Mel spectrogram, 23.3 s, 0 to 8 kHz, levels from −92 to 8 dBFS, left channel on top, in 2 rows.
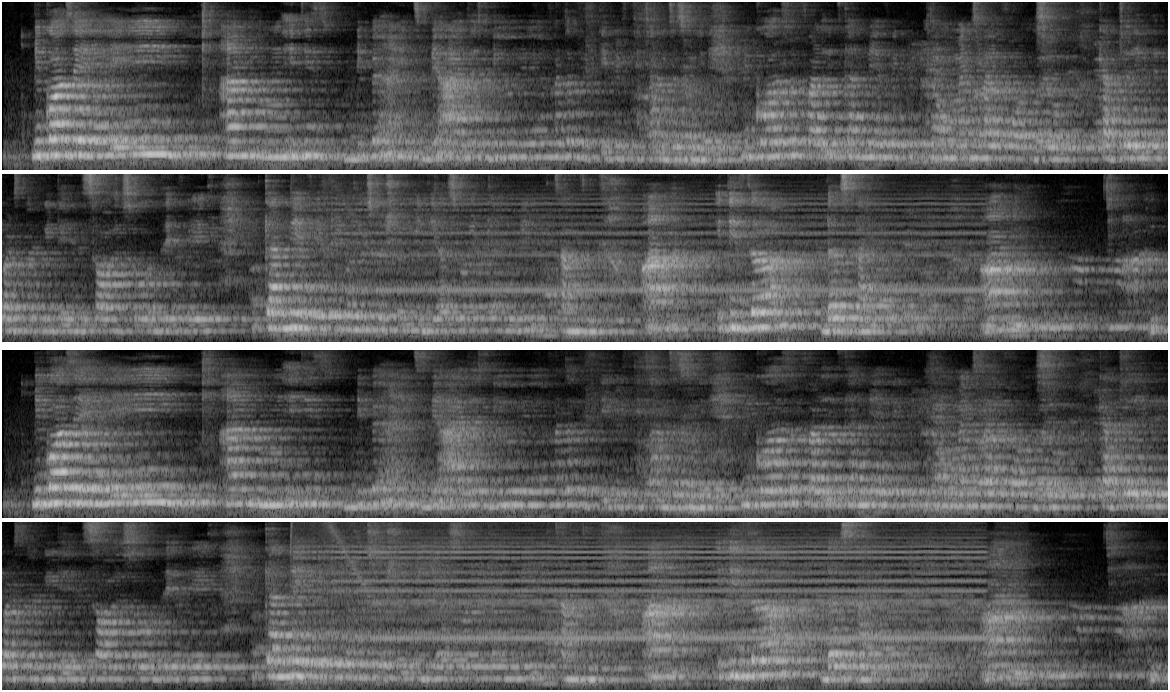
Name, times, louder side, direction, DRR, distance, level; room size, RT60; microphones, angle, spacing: voice 1, 0.3-19.6 19.8-23.2, left 1 dB, 30° left, -4 dB, 1.7 m, -28 dB
sound 1, 14.5-21.9, right 6 dB, 30° right, 0.3 m, -38 dB
11.0 x 4.3 x 5.8 m, 2.3 s
head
